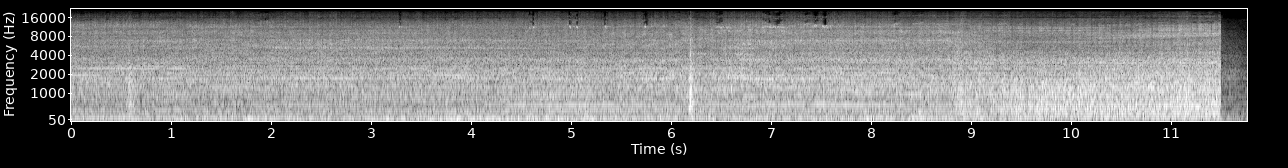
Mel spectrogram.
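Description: An iRobot Roomba 615 robot vacuum roams around a house cleaning, giving a steady whirring motor hum with a faint tonal whine, continuous and close for the whole stretch, with one brief bump midway and no talk.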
